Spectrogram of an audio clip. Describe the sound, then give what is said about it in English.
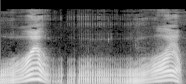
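A voice imitates a Geiger counter: a swooping vocal whine, then a rough, rattling buzz of rapid pulses, ending with another rising-and-falling whine. Loud and alone, under two seconds. “If it was an actual radioactive site, it would have gone...”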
